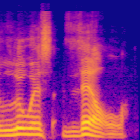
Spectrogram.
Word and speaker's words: Louisville: The capital of Kentucky, is it pronounced Louisville or Louisville?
